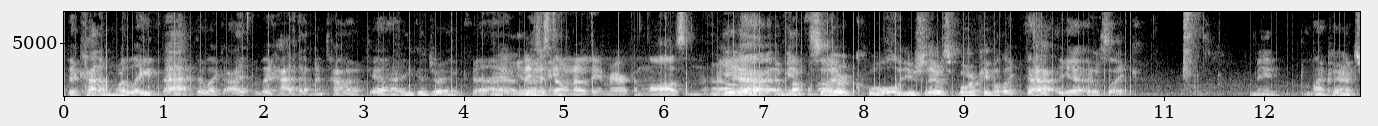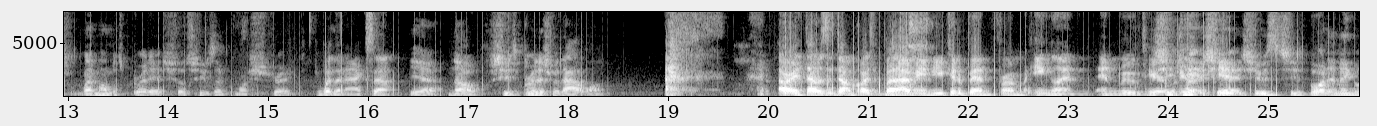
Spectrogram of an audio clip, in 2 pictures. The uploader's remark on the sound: screws up the audio setup in the episode to where it sounds absolutely terrible!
